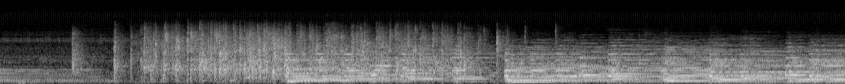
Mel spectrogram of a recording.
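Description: Clapping from about a second in, with upright piano chords coming in under it near the middle. The clapping stops about five seconds in, and the piano goes on with sustained chords.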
